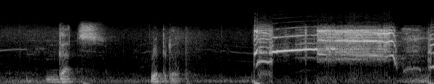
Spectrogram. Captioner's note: woman screaming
